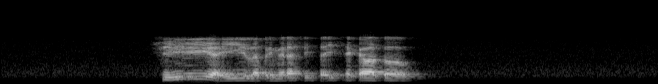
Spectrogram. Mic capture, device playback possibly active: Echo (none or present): none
